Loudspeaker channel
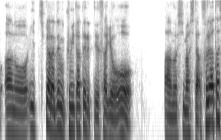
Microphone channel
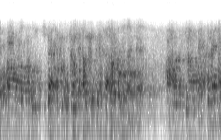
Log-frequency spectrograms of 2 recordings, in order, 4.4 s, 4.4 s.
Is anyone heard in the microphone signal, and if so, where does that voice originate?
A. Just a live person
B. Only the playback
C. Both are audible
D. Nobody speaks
C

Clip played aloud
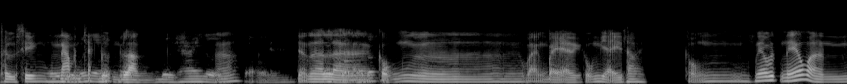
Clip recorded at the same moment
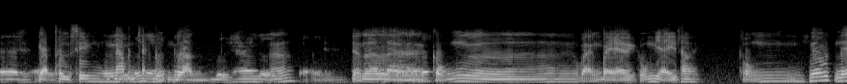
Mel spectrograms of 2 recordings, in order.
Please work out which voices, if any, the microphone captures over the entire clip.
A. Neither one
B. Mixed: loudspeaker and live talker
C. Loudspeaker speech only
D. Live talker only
C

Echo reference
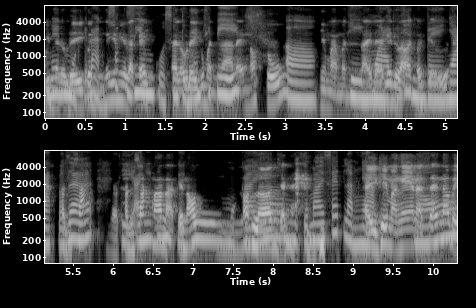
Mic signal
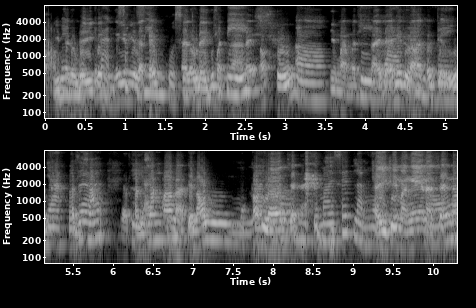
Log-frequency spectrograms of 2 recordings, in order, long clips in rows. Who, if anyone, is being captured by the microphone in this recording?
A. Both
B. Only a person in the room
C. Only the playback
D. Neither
C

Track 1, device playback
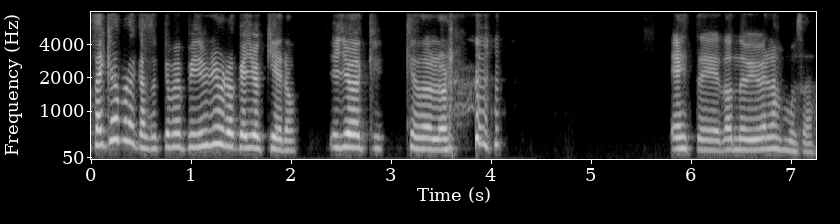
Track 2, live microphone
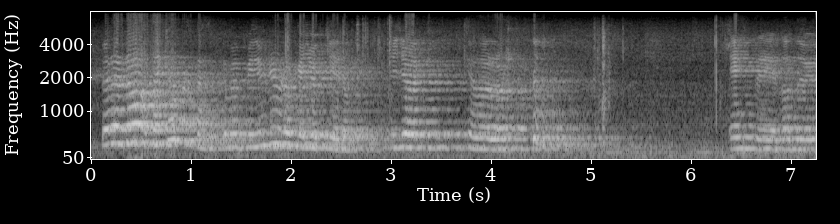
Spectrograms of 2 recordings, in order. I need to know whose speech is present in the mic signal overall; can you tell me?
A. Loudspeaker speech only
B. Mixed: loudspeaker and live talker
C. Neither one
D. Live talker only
A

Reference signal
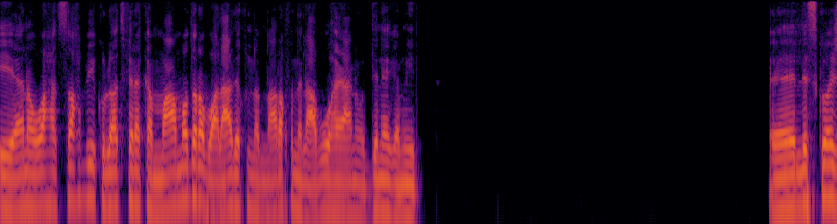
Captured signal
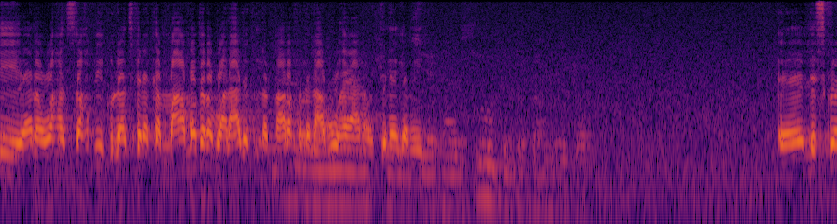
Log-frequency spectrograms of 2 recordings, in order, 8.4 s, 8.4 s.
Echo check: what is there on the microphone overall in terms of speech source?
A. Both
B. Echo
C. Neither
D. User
A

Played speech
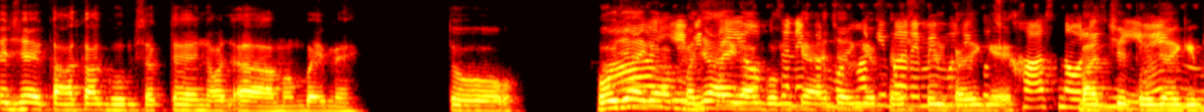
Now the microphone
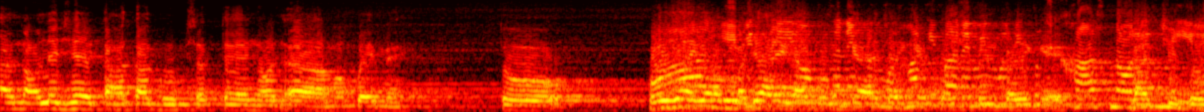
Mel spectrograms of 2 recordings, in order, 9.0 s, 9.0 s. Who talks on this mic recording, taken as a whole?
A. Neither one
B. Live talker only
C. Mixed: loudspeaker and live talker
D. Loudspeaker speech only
D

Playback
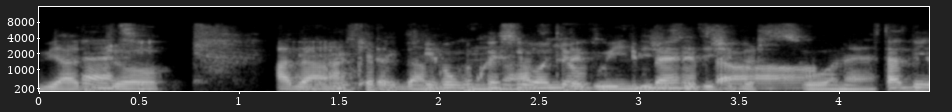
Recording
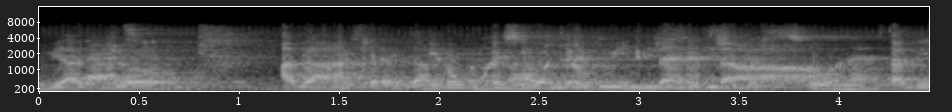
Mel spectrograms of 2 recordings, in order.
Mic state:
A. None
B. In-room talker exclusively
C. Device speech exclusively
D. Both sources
C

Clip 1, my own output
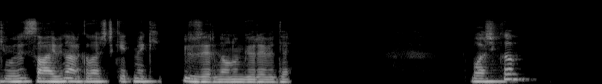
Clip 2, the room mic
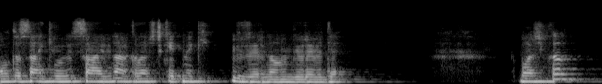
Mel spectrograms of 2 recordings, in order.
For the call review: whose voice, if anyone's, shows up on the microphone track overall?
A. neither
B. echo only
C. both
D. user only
B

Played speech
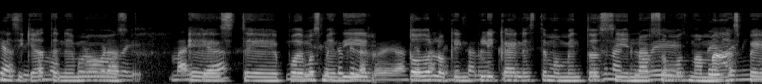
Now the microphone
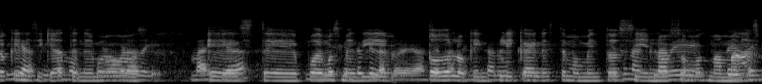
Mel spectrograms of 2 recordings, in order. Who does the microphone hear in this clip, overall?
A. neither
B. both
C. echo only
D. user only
C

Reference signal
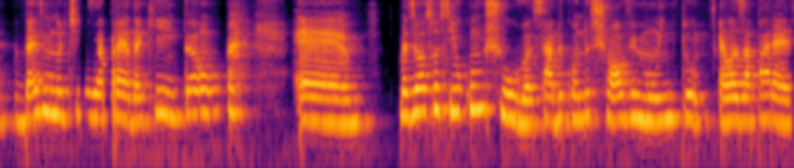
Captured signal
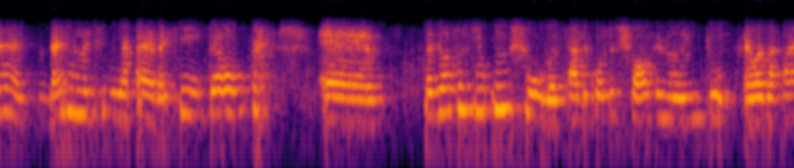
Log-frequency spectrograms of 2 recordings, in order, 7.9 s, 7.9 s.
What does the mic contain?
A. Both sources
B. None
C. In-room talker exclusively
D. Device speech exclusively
D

